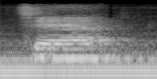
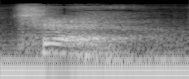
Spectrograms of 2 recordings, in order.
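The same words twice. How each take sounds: Both takes have the same delivery.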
